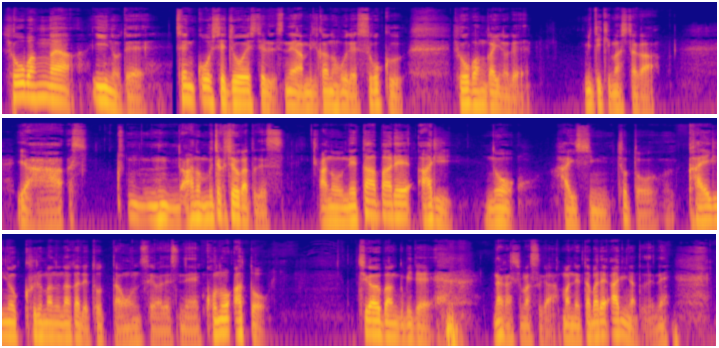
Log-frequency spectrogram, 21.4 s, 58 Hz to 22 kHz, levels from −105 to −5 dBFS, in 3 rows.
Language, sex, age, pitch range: Japanese, male, 40-59, 80-110 Hz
